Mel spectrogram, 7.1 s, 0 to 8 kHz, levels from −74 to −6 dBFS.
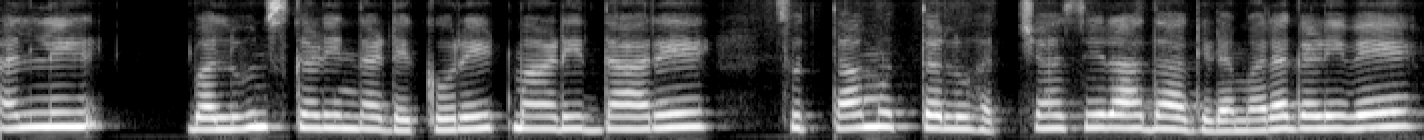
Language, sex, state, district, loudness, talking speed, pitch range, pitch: Kannada, female, Karnataka, Bidar, -14 LUFS, 75 wpm, 255-290 Hz, 270 Hz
